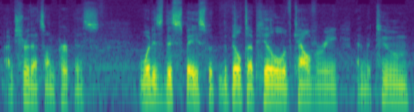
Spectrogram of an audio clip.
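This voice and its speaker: A man's voice: on the low side, gravelly, a little mellow, slight background noise. A man hosting a show, asking curious, reflective questions while being shown around a monastery garden. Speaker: host interviewing a monk. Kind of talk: curious casual interview.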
